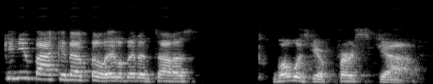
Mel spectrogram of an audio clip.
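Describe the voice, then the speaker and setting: A man's voice: on the high side, very animated, normal speed. Male interviewer, muffled audio. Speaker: interviewer, host. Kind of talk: polite interviewing.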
